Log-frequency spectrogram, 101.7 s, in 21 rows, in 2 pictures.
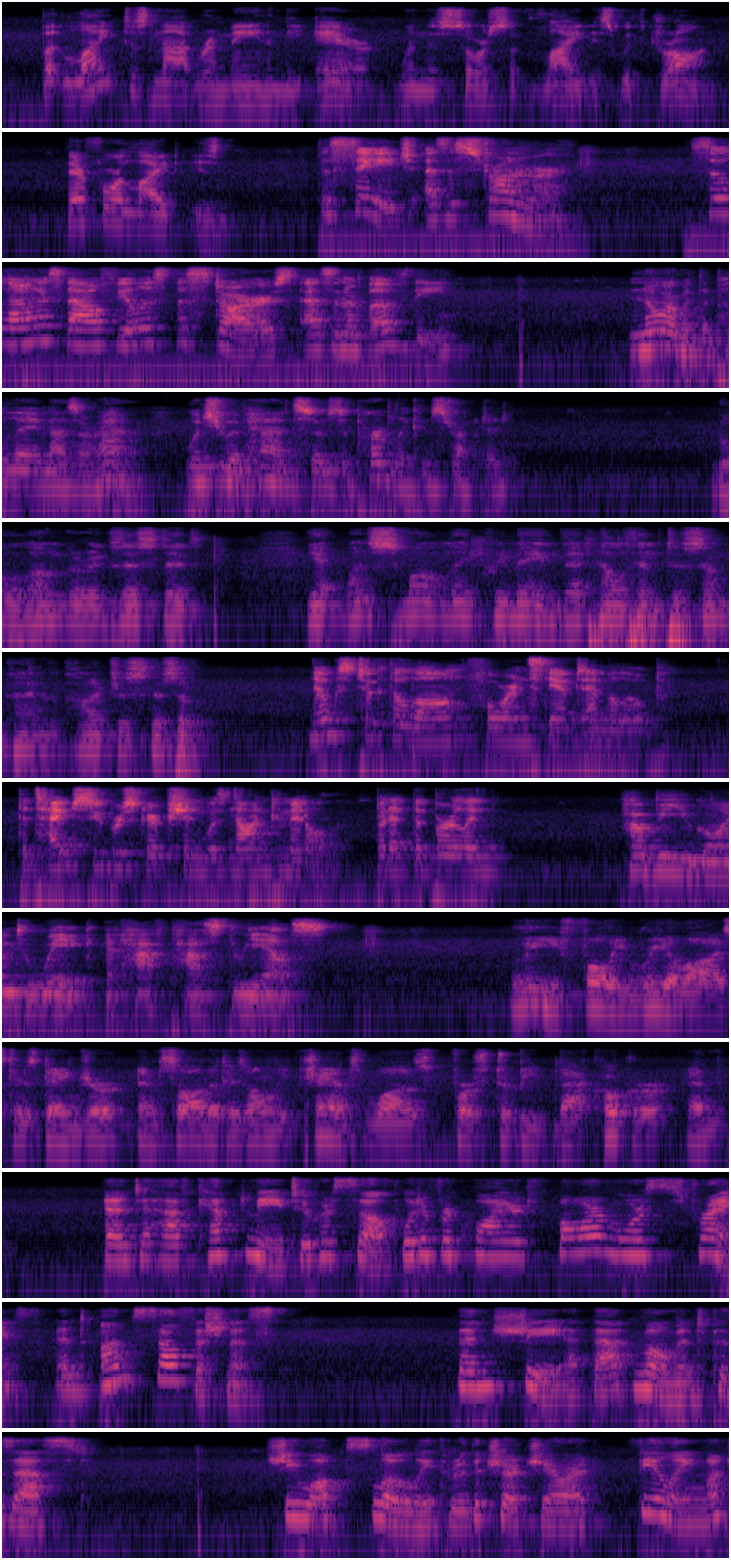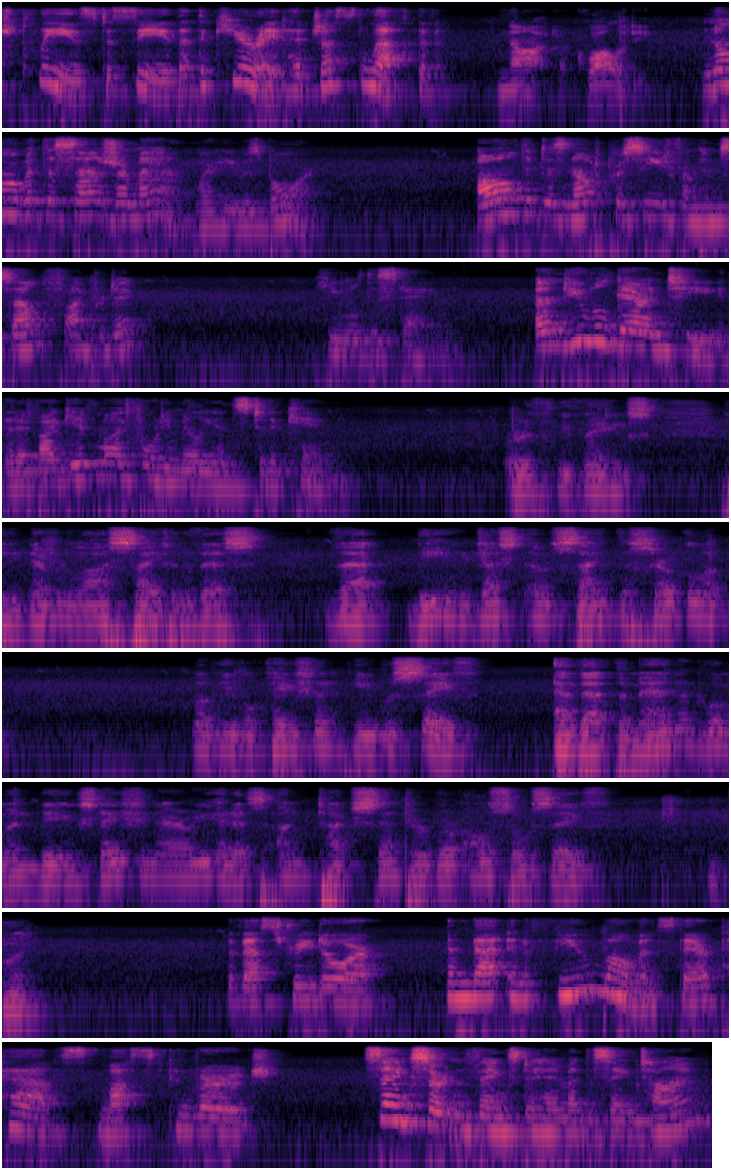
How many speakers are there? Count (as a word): eight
